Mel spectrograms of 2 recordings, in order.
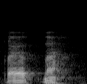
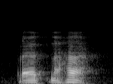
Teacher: Visarga, the way to pronounce it is just a release of breath. Light release of breath. Prayatna. It is not ha.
